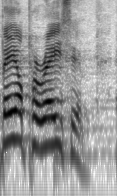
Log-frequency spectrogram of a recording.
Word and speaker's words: Baal Perazim: And David came to Baal, and the town is could be uh, you can pronounce it several ways, Perazim, or I like to call it Perazim because I like to Perazim. Amen. So it's Baal Perazim.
